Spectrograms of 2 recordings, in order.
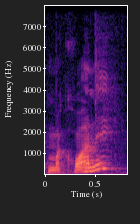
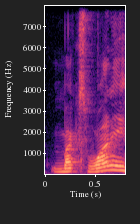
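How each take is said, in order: First: The first syllable is said as 'mak'. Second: The first syllable is said as 'maks'. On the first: The speaker calls it right. "should be pronounced something more like Makwane" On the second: The speaker calls it wrong. "I see M A X. I want to go Max"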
